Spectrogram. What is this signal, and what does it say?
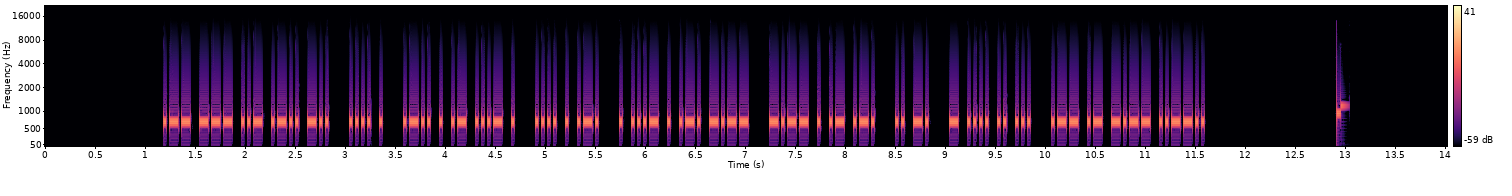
Morse code, heard as a keyed tone, about 37 wpm, 700 Hz. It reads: WOULD HE LEAVE HER EVERY YEAR IN THIS WAY?
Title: Sentences from Top 1000 Words - Review Part 1 - 40wpm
